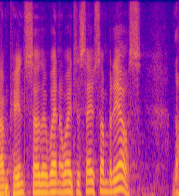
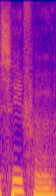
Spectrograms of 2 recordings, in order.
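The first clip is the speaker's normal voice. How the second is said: gentle soft voice, lower and quieter; 7 semitones lower, 4 dB quieter than usual. Retelling a story, voicing Kuan Yin answering the devotee: very soft, kind voice. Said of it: "in a very soft, kind voice".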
